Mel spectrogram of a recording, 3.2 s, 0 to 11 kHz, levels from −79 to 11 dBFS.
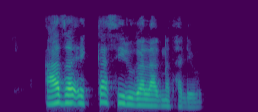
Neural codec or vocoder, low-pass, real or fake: none; 7.2 kHz; real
